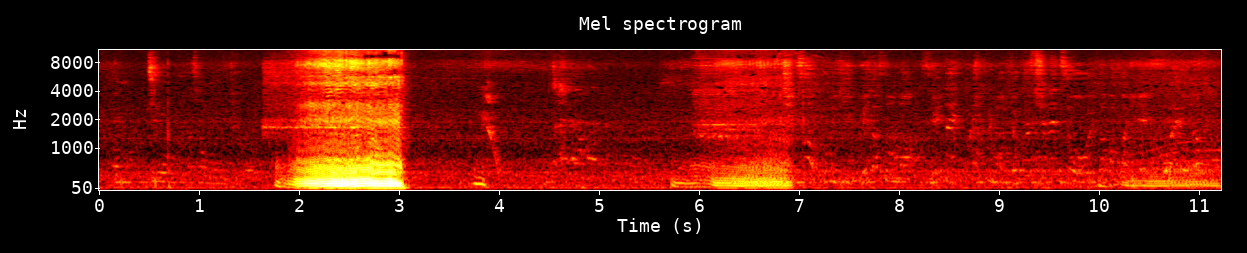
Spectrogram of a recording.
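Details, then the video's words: Sleeping French Bulldog Hana snores in a small room, one loud harsh rattling snore lasting about a second, then softer drawn-out breathing snores, with a steady faint hum underneath. "フレンチブル ハナのいびき"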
